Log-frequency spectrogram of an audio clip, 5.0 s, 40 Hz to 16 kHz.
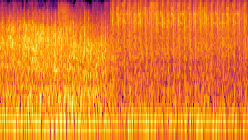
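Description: A P-51 Mustang's six machine guns firing in a dense, continuous roar, loud and steady, over aircraft engine drone, with the firing tone shifting partway through and no talk over it.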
